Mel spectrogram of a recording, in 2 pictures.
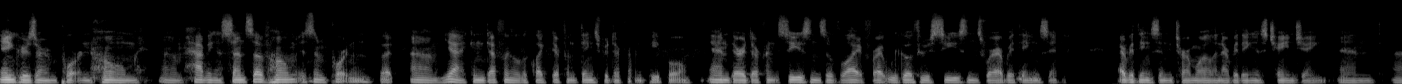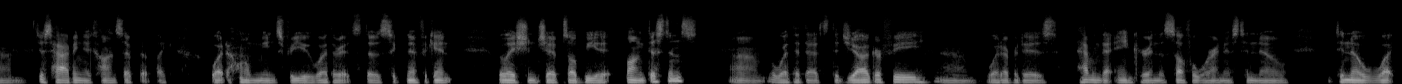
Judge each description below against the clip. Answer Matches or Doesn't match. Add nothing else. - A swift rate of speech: Doesn't match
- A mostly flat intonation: Matches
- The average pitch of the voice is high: Doesn't match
